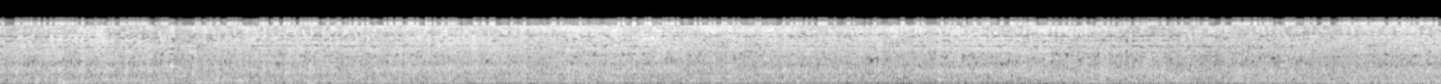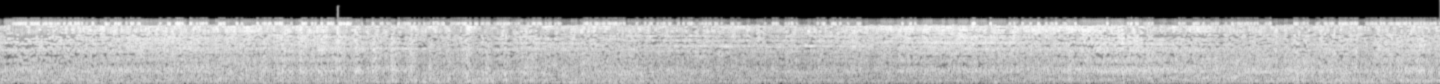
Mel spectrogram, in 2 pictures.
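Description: CSX double-stack intermodal container train rolling past close by, a steady loud rumble of its wheels on the rails.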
